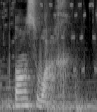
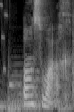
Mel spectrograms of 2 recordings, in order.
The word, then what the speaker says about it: bonsoir: say good even in it's a bonsoir bonsoir do you remember letter r we should pronounce sound Bond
